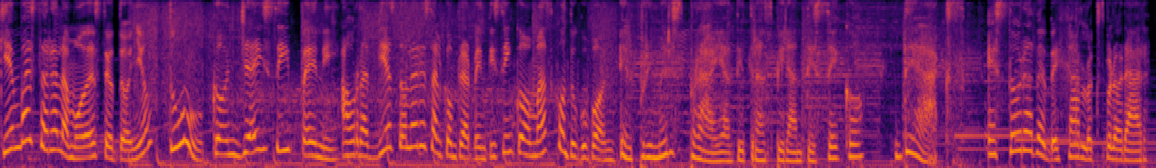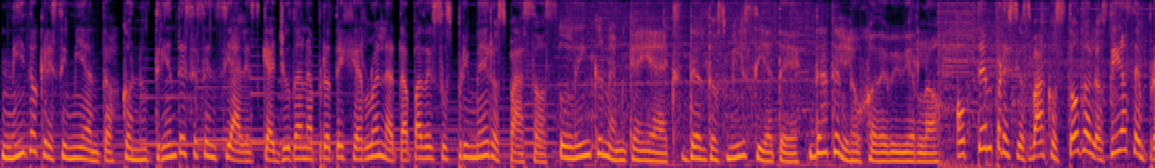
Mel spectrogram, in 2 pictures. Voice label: Commercial, Commercials (Argentinian Accent)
